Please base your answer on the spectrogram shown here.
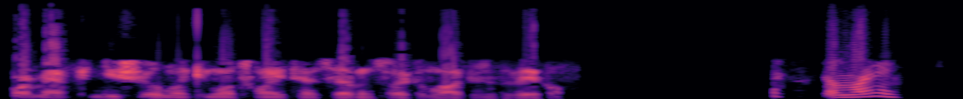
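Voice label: Sheriff East County, scanner audio trunk; MCSO - EAST; ThompsonPeakScot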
